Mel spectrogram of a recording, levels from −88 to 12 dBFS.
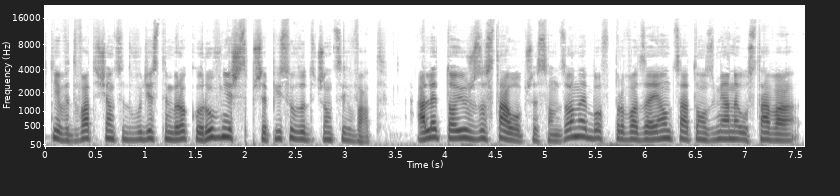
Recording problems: none

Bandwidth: 15.5 kHz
